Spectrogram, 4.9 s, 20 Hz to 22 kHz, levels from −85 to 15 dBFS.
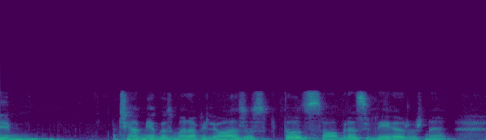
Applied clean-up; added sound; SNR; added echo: none; none; none; none.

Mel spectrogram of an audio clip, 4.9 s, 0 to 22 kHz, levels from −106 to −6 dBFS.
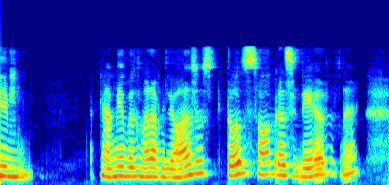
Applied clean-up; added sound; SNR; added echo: neural mask model DeepFilterNet 3.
